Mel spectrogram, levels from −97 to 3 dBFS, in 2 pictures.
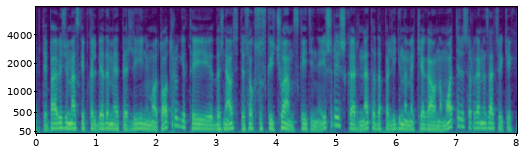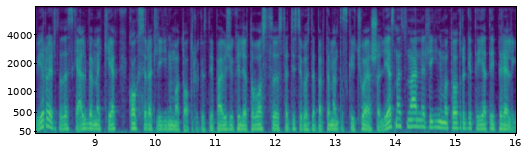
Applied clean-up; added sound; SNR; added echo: none; none; none; none.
